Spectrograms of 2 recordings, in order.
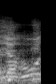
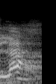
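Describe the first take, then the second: First: The word ends with a long vowel sound. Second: The word ends on a bare consonant sound. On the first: The reading continues past this word. "हालत वसल में लहू पढ़ेंगे" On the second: The reader stops on this word. "हालत वक्फ में लहू नहीं बल्कि लह"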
